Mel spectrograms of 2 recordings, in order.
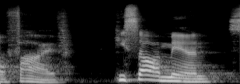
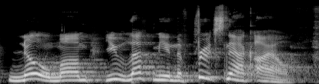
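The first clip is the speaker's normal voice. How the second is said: put-on higher, louder child's complaint with a laugh; indignant boy; 6 semitones higher, 4 dB louder than usual. Boy complaining to his mom, indignant. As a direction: whine at mom like a wronged kid.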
